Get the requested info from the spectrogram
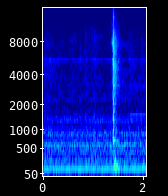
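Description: A single sharp metallic click about one and a half seconds in as the AK's steel safety lever is worked into the receiver, over a steady low hum.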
